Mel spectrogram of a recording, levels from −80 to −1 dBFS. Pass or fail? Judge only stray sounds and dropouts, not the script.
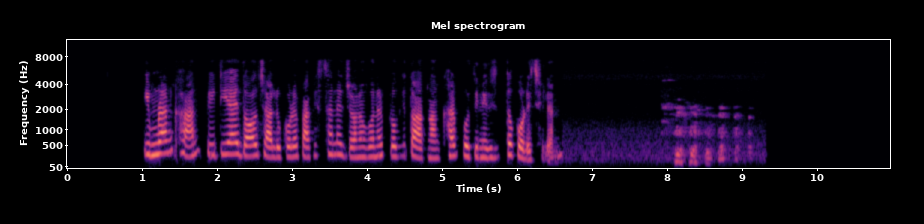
fail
